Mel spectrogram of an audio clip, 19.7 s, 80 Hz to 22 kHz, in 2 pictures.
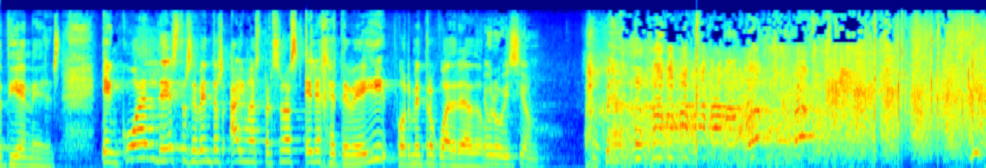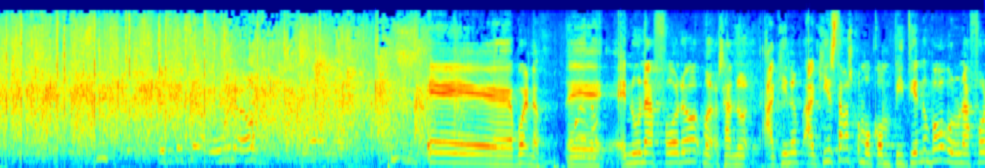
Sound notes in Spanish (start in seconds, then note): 5.8 todos ríen; 7.6 Aplausos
